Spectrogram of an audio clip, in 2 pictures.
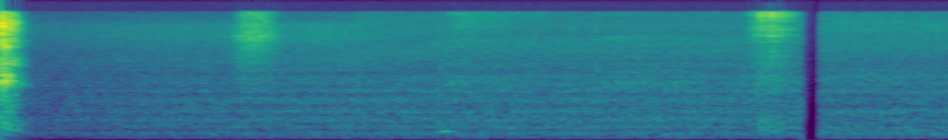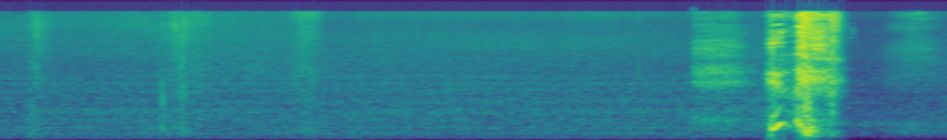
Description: Sneezing girl, Sneezy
